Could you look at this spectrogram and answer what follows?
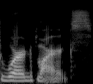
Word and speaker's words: Wyrdmarks: Well, you've got and the the weird marks that you keep saying, they are pronounced word marks.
